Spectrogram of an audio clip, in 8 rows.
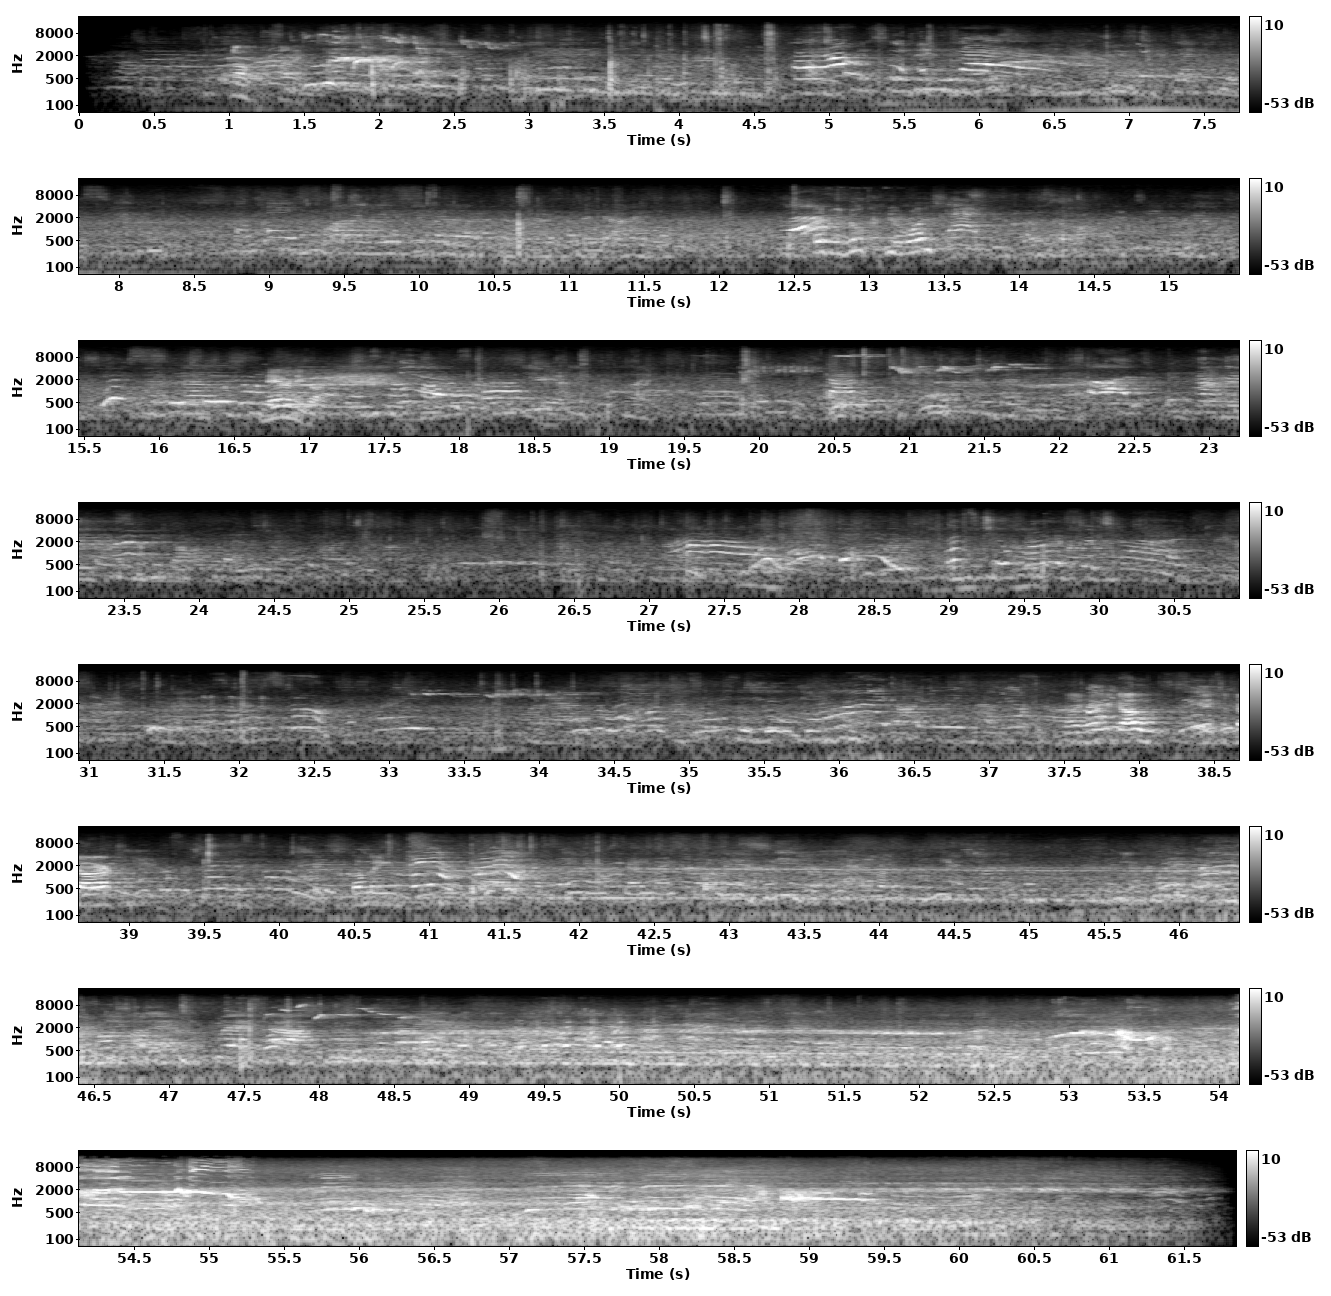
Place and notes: {"title": "Dalkey, Co. Dublin, Ireland - Waiting for the train", "date": "2013-03-03 17:00:00", "description": "People talking, Robin singing, approaching train. Olympus LS-10", "latitude": "53.28", "longitude": "-6.10", "timezone": "Europe/Dublin"}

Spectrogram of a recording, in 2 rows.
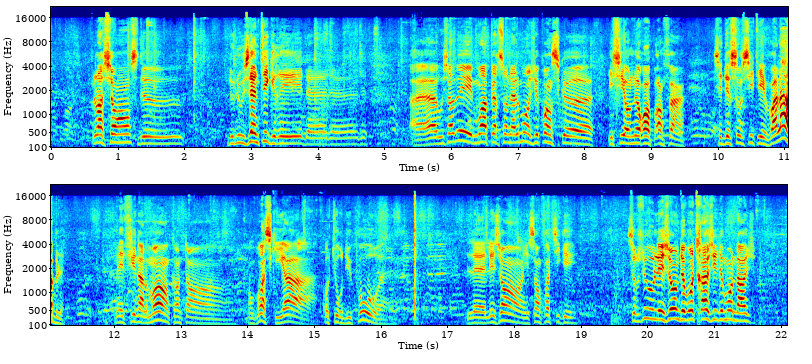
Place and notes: {"title": "Rue du Marché des Capucins, Marseille, France - Marché de Noailles - Marseille", "date": "2020-08-25 16:30:00", "description": "Marseille\nMarché de Noailles, un après midi du mois d'août.\nZOO H3VR", "latitude": "43.30", "longitude": "5.38", "altitude": "27", "timezone": "Europe/Paris"}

